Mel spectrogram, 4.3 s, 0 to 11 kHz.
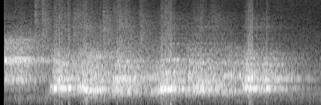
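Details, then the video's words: Dog recorded on 29 April 2016, giving a run of barks and drawn-out, tonal yelps that blend into a steady reverberant wash, with fresh outbursts at about one-second intervals. "The Barking Lot"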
